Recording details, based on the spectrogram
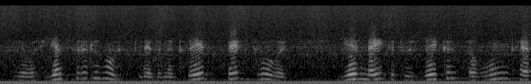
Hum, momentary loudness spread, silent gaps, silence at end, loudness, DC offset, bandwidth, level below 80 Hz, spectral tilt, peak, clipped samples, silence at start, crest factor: none; 7 LU; none; 0 s; -35 LUFS; under 0.1%; 17 kHz; -50 dBFS; -2.5 dB/octave; -18 dBFS; under 0.1%; 0 s; 18 dB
